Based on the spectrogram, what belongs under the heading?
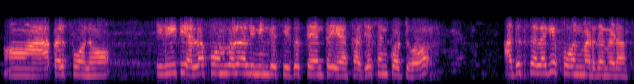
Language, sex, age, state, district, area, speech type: Kannada, female, 30-45, Karnataka, Chamarajanagar, rural, conversation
